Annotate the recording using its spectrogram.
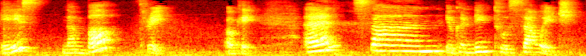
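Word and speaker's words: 三: Common mistake is like sun your voice was dropping then it was wrong. So you need to keep at that pitch. Okay? Don't go up or go down. Sun that is number three.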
